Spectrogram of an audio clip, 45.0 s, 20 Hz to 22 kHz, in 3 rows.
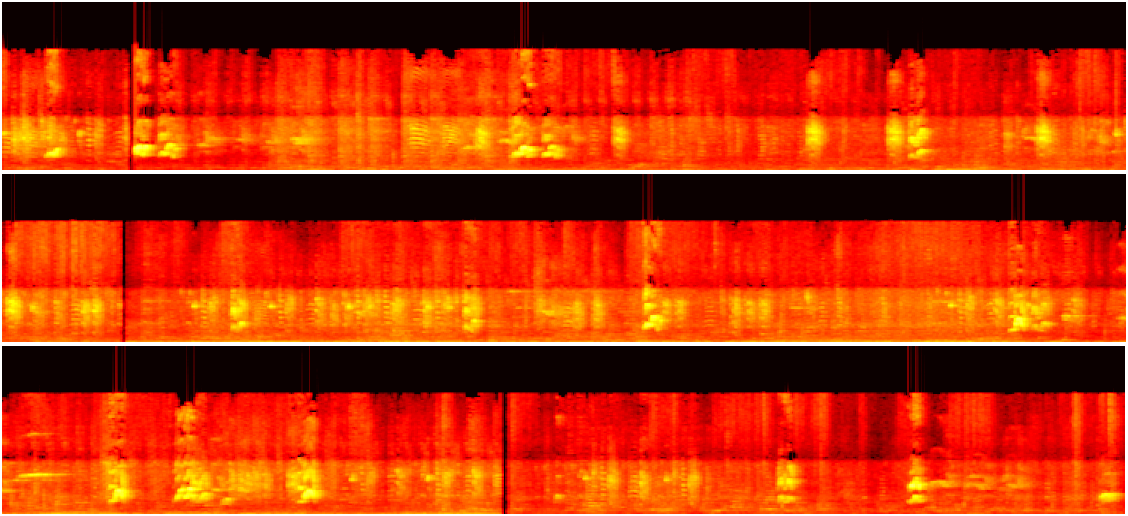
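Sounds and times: cockatiels calling: 0:27.3 - 0:35.0.

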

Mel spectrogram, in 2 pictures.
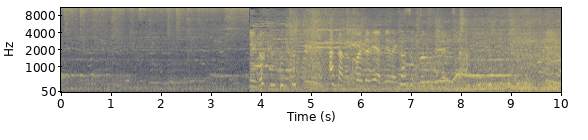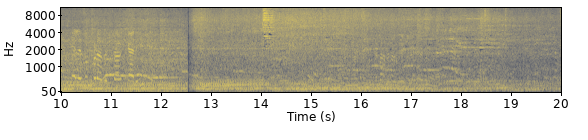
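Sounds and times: overlapping voices and chatter: 0:00.0 - 0:20.0.

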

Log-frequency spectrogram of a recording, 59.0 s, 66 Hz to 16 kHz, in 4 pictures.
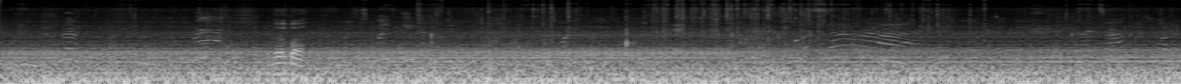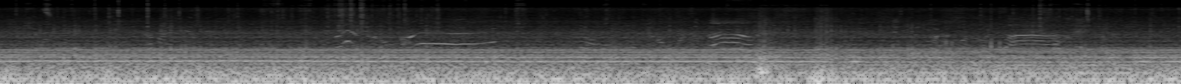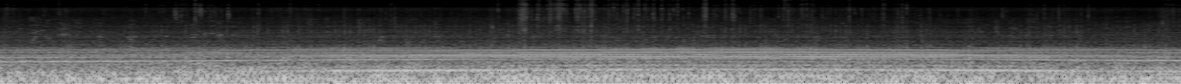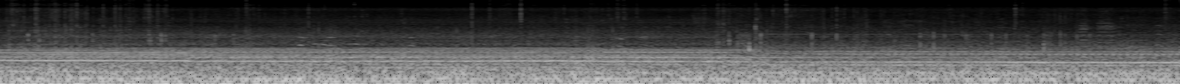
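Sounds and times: car engine drone: 0:00.0 - 0:59.0
road rumble: 0:00.0 - 0:59.0.

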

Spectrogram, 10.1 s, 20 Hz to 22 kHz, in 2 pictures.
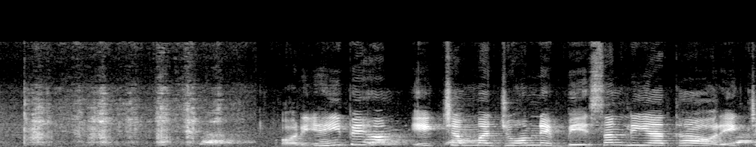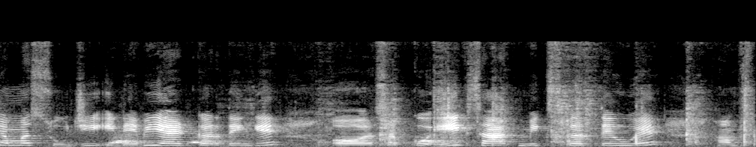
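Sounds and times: spatula scraping steel pan: 0:00.0 - 0:01.6, 0:06.5 - 0:10.0.

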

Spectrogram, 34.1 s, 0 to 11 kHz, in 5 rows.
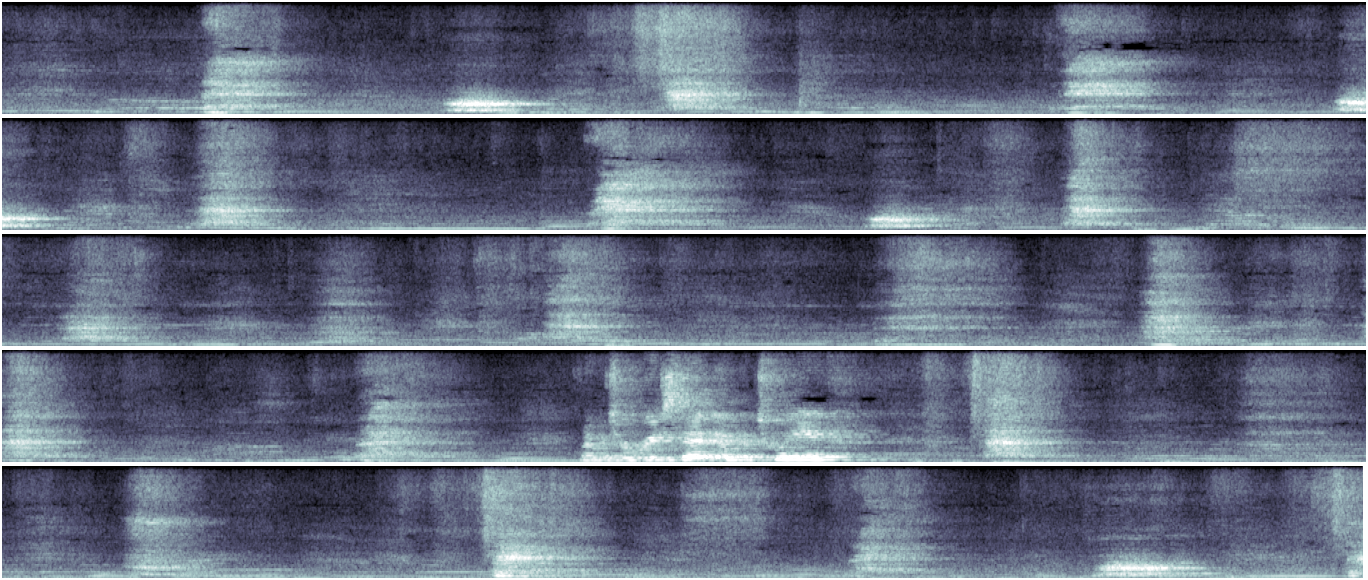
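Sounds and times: woman breathing hard: 0:00.0 - 0:04.5, 0:05.2 - 0:23.4, 0:24.8 - 0:34.0
faint background music: 0:00.0 - 0:34.0.

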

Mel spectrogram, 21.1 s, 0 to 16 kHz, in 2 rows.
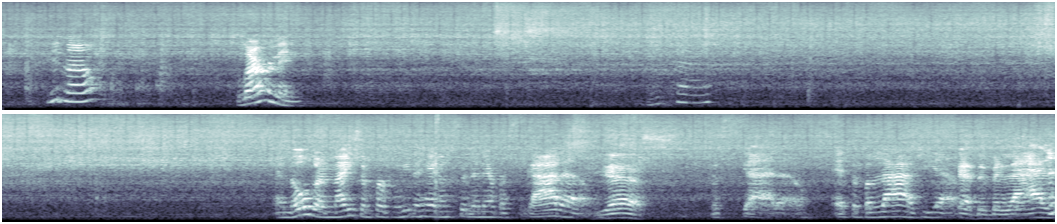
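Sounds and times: steaks sizzling in pan: 0:00.0 - 0:21.0.

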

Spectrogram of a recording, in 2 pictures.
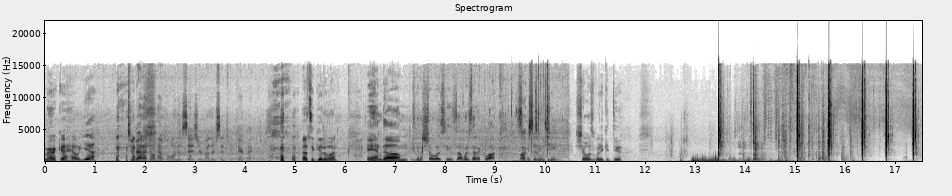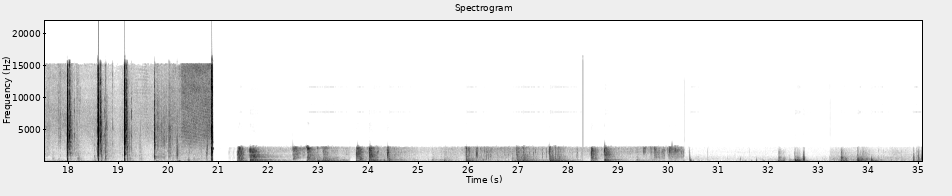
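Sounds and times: airsoft pistol firing sharp shots: 0:13.4 - 0:13.7.

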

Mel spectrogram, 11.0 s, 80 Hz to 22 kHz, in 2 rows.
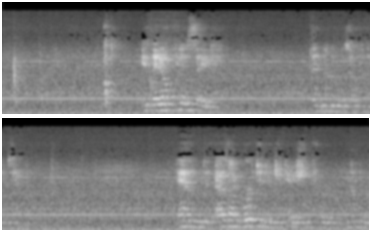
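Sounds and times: faint steady hum: 0:00.0 - 0:11.0
room noise hiss: 0:00.0 - 0:11.0.

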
